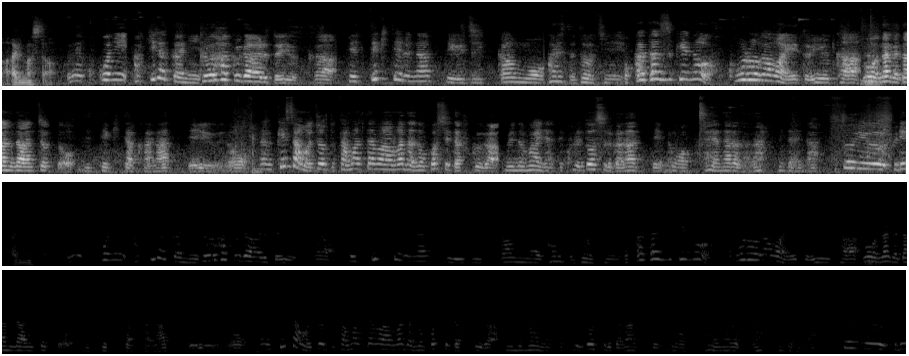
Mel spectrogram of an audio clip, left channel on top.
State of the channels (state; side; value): quieter; right; 34.9 dB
